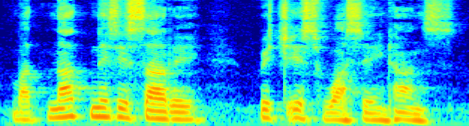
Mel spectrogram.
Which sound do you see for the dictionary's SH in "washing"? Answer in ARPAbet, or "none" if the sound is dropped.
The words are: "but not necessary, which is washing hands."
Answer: S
